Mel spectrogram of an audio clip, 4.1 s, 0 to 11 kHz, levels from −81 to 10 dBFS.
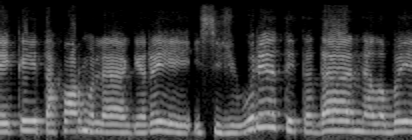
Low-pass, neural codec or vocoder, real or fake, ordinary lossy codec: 9.9 kHz; none; real; Opus, 16 kbps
